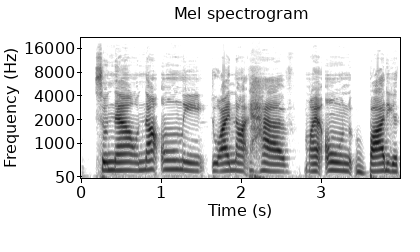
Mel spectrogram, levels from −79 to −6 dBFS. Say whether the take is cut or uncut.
cut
